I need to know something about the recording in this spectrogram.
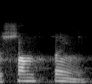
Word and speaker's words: something: Really make sure you get that TH sound, so something. Thing. Do not say something, say something, okay?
